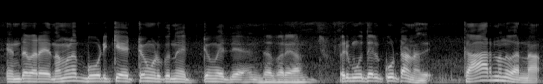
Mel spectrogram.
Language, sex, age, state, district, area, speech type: Malayalam, male, 18-30, Kerala, Kozhikode, rural, spontaneous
